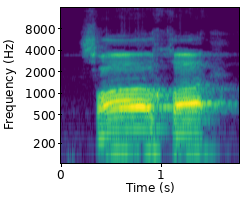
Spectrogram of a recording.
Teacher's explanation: گول تا کو ہم ہائے ساکنہ سے بدل دیں گے۔ صاخہ، دیکھیے یہاں پر مد لازم پائے جانے کی وجہ سے اس صاد کو ہم کھینچیں گے 3 الف کے برابر۔ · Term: وقف بالابدال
